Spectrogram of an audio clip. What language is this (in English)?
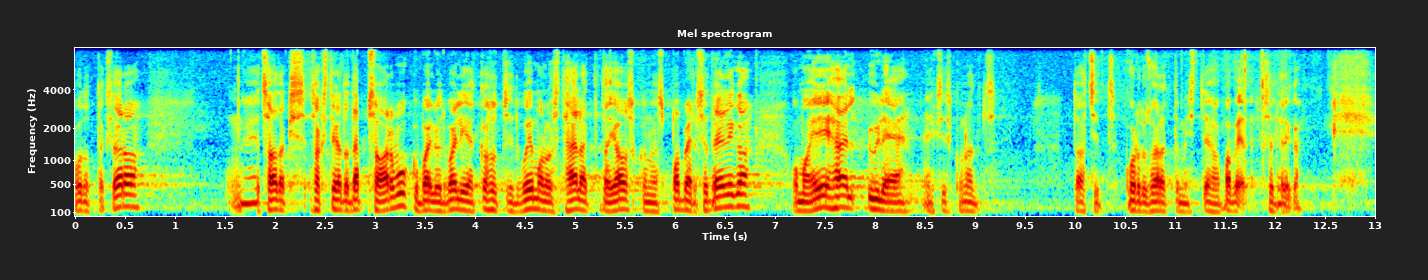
Estonian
